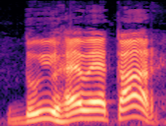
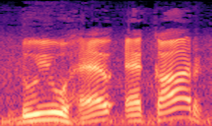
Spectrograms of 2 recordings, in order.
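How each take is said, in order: First: It is said at a fast pace. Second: It is said at a slower pace.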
